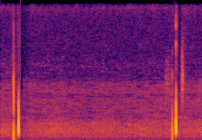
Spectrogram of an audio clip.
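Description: Taps on a phone's touchscreen keyboard while typing: a quick pair of sharp clicks just after the start and another pair near the end, over faint hiss.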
